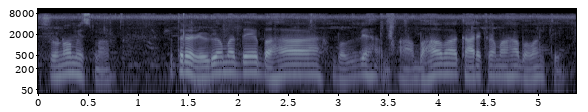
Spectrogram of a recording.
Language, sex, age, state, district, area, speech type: Sanskrit, male, 18-30, Karnataka, Bagalkot, rural, spontaneous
